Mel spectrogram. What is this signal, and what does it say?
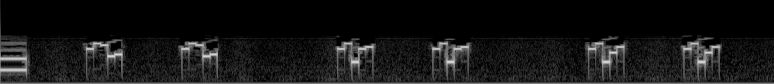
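Five-tone selective call (ZVEI), heard as quick runs of five tones, tones of about 70 ms. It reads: 88045 88045 88189 88189 88169 88169
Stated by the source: ZVEI five-tone selective call received with an SDR.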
